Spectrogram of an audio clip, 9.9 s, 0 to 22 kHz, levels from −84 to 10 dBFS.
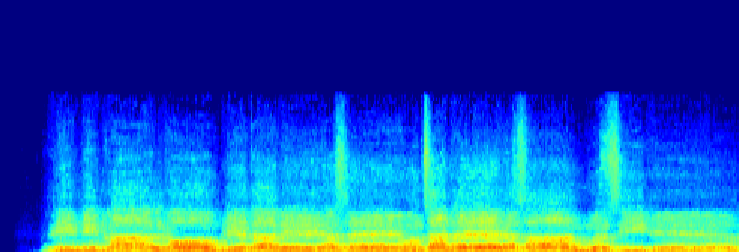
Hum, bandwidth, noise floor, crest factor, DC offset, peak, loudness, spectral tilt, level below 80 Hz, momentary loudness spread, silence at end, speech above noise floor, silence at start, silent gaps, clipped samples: none; 13.5 kHz; -41 dBFS; 14 dB; under 0.1%; -2 dBFS; -16 LUFS; -6 dB/octave; -48 dBFS; 8 LU; 0 s; 26 dB; 0.55 s; none; under 0.1%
